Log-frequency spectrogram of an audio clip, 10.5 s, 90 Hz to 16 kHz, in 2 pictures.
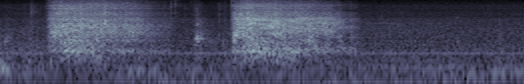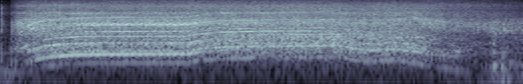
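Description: A handheld electric drill whirs loudly as it bores into a thin plastic Canon MP287 printer ink cartridge, rising in pitch and holding steady for several seconds after two shorter bursts and a quiet pause.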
